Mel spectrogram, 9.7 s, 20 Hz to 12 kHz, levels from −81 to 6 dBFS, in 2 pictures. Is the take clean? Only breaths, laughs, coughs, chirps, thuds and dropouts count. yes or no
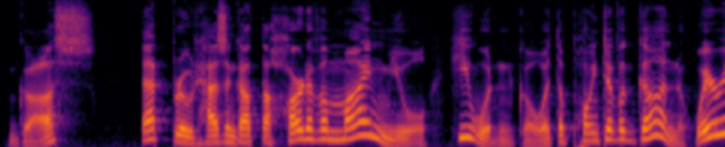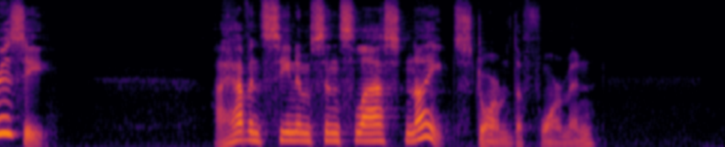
yes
